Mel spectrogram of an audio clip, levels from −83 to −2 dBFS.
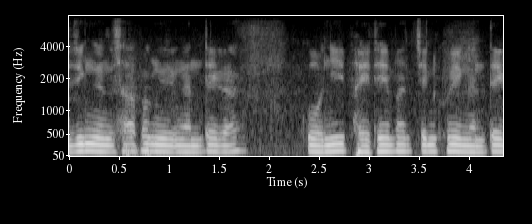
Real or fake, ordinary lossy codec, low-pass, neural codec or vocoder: real; AAC, 48 kbps; 7.2 kHz; none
